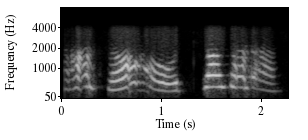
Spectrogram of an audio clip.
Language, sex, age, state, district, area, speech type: Hindi, female, 18-30, Uttar Pradesh, Prayagraj, rural, conversation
